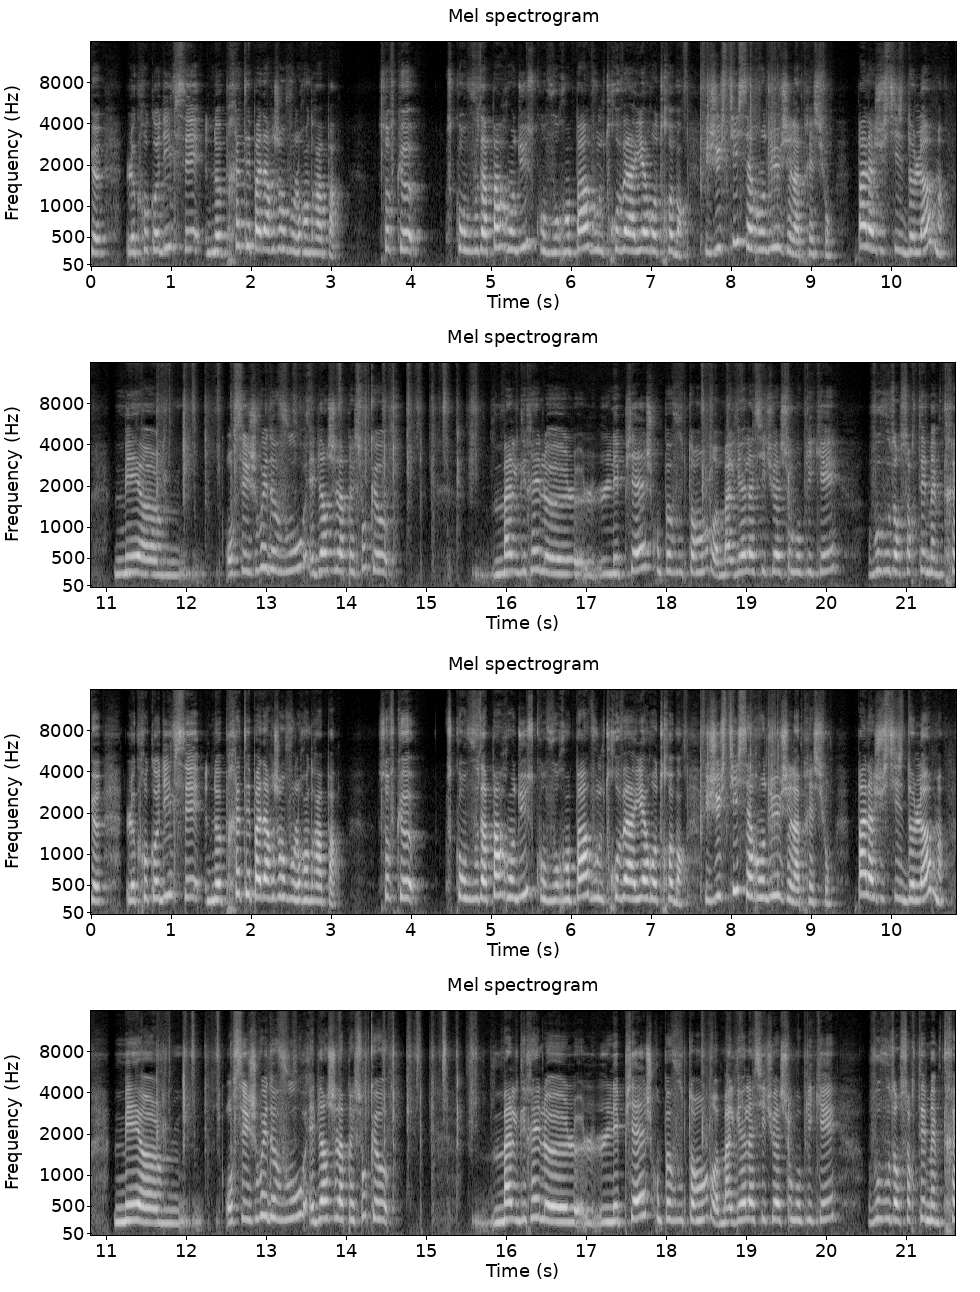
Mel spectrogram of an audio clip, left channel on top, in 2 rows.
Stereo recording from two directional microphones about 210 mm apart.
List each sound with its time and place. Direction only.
0.0 s a woman's voice: 50° right (ahead or behind)
15.9 s a woman's voice: 45° right (ahead or behind)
